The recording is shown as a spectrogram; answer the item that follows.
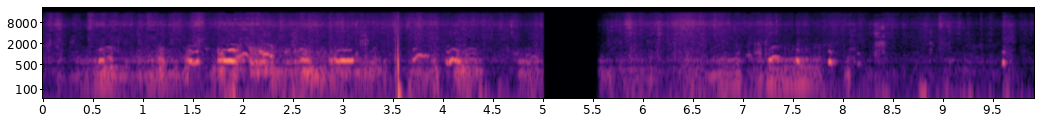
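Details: Four-week-old Rottweiler puppies whimpering and squealing together in short overlapping whines, with a brief gap of silence midway and a soft background hiss.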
